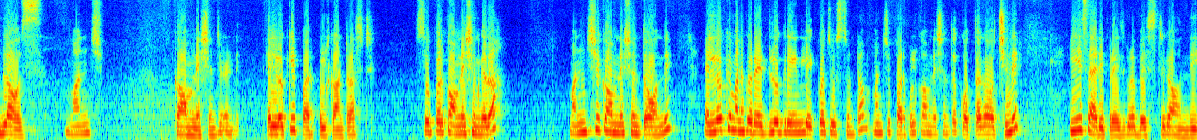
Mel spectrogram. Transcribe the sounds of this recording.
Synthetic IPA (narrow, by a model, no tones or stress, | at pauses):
blɐws | mɐɲt͡ʃi̥ | kaːmbineːʂɐnt͡ʃṵːɽɐ̰ɳɖi | elːoːkipɐɾpulkaːɳʈɾaːsʈ | suːpɐɾkaːmbineːʂɐnkɐd̪aː | mɐɲt͡ʃikaːmbineːʂɐnt̪o̞ːund̪i | elːo̞ːkimɐnɐkuɾe̞ɖluɡɾiːnloːekːʋɐt͡ʃuːst̪uɳʈaːmːɐɲt͡ʃipɐɾpulkaːmbineːʃɐnt̪o̞ːkɔt̪ːɐɡaːʋɐt͡ʃːind̪i | iːsaɾipɾɐjzkuːɽaːbesʈɡaːund̪i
